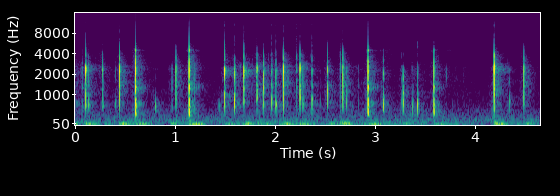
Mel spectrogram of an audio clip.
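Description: Both hands type continuously on a purple-backlit Xinmeng M71 70% mechanical keyboard with an aluminum case and PBT keycaps, resting on a desk mat. About two dozen crisp, bright key clacks sound in an irregular rhythm, each one short and dry with almost no ring.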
